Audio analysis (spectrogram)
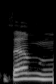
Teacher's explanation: رجزم غنہ ہوگا، میم مشدد ہے، بڑا غنہ ہوگا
